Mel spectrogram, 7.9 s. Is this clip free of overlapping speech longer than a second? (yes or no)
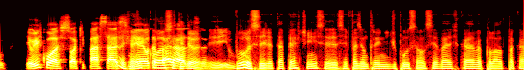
no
